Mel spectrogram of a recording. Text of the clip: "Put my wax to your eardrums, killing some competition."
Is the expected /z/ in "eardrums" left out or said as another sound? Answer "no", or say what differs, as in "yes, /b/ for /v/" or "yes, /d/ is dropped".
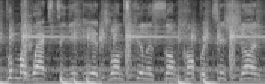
yes, /s/ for /z/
